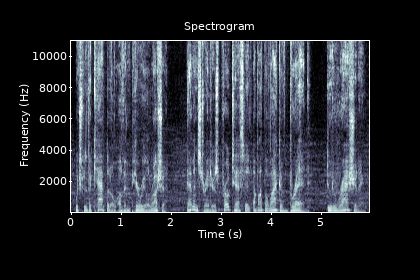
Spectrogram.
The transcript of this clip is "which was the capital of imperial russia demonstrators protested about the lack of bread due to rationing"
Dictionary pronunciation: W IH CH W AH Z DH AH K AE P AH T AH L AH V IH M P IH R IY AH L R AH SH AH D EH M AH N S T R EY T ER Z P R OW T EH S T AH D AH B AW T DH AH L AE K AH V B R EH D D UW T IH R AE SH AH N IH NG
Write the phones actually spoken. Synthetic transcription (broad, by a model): W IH CH W AH Z DH AH K AE P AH T L AH V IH M P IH R IY L R AH SH AH D EH M AH N S T R EY T ER Z P R OW T EH S T AH D AH B AW T DH AH L AE K AH V B R EH D D UW T IH R AE SH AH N IH NG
